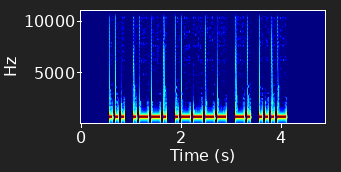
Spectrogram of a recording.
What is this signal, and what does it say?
Morse code, heard as a keyed tone, about 20 wpm, 700 Hz. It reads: SP1NV
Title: DXCC-100 Call Signs - 5 Characters - Repeated 3x - 20wpm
